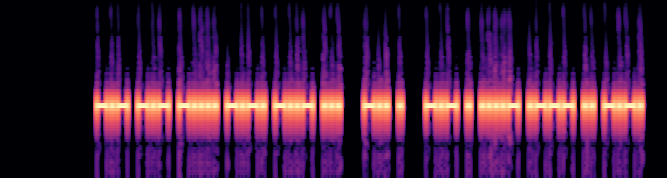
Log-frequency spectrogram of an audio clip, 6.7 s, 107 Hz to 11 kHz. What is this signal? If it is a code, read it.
Morse code, heard as a keyed tone, about 36 wpm, 700 Hz. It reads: KK6CXS DE KE4JIC
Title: USA Callsign DE Callsign - 6 Characters - 35wpm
